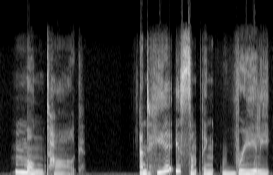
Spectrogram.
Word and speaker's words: Montag: Montag is pronounced Montag.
